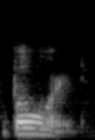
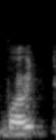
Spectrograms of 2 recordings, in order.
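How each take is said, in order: First: The vowel is a long O sound. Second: The vowel is short, not a long O. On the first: The speaker calls it right. "There's a long O vowel sound here" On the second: The speaker calls it wrong. "So it's not board"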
